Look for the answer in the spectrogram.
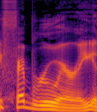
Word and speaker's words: February: I do say February instead of February. – February? – February. There's an R.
